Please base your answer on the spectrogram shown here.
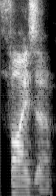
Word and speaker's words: Pfizer: the vaccine i think the vaccine is called pfizer i think that's what its name is spelt with a silent p at the start but not that that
